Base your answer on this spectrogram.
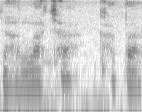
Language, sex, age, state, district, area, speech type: Santali, male, 45-60, Odisha, Mayurbhanj, rural, spontaneous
